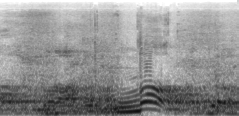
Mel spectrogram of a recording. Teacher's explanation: Bod mah yang ditempelkan dengan sempurna itu adalah tepian lidahnya, jemaah sekalian. Tepian lidah, ujung-ujung lidah dari kanan dan kiri itu ditempelkan sempurna ke gigi geraham, Pak. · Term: huruf bod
